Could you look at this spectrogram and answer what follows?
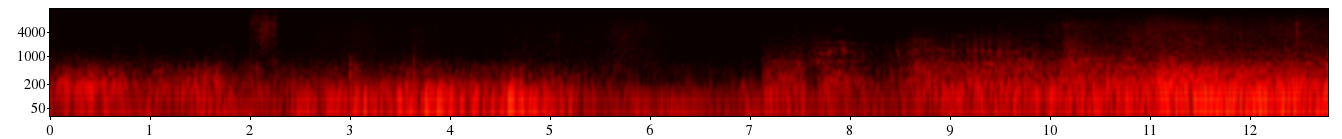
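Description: Ocean waves in Assassin's Creed 3 Remastered roll as a steady, broad wash of surf and wind that swells louder toward the end, with occasional voices in the mix.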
